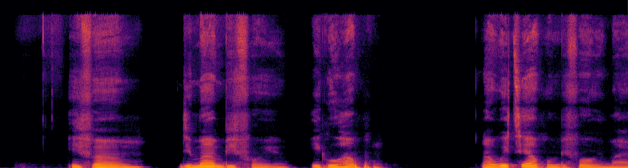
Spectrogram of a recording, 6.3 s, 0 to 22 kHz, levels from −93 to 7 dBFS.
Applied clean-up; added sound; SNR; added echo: neural mask model Resemble Enhance denoiser.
